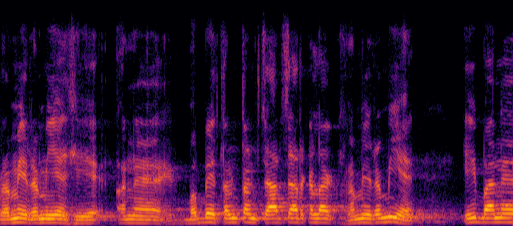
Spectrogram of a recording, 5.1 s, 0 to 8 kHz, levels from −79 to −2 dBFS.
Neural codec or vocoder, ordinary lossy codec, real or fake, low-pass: none; Opus, 32 kbps; real; 7.2 kHz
